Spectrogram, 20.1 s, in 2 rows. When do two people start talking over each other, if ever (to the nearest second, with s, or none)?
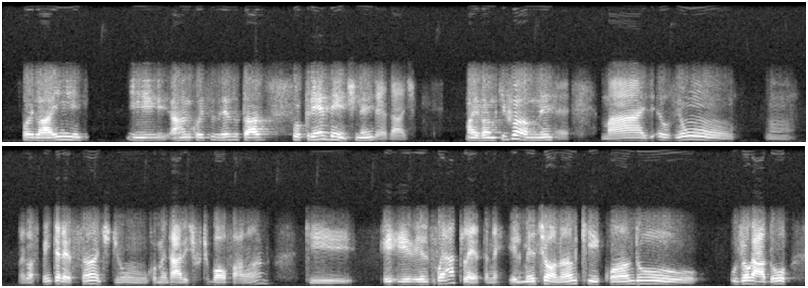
none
